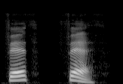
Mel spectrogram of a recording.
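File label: "fifth 5th", English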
